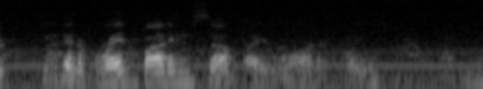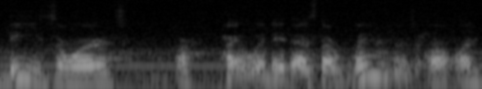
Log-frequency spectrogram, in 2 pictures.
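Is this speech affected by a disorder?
Yes: cerebral palsy.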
